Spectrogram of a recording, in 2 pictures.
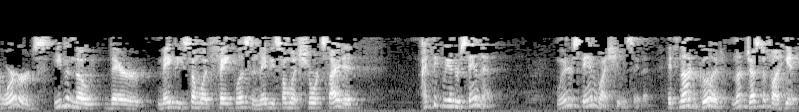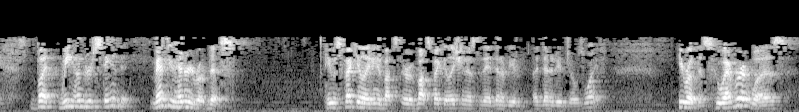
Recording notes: Preached at First Baptist Church of Hazel Park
